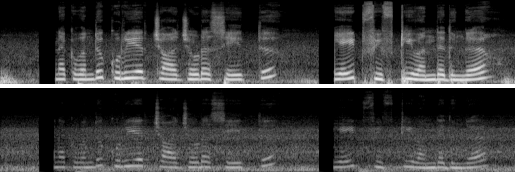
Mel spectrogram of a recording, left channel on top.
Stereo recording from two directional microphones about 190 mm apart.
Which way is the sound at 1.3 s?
45° left (ahead or behind).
